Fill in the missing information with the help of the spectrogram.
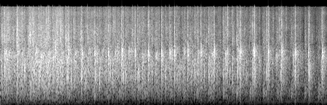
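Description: Audience applauding at the close of a speech: dense clapping at first that thins out into scattered single claps near the end.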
